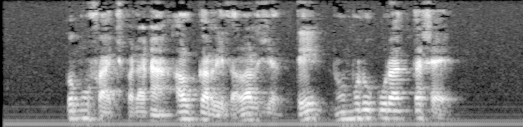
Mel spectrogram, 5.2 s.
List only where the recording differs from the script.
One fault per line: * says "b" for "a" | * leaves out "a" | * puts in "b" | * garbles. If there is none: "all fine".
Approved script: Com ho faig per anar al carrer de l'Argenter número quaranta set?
all fine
